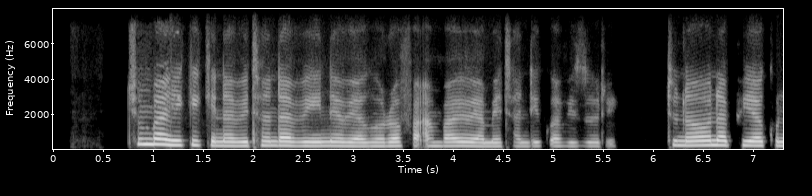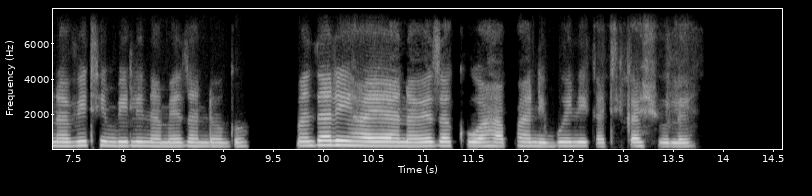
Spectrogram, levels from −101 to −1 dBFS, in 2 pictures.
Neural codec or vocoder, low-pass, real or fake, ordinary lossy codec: none; 7.2 kHz; real; Opus, 32 kbps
